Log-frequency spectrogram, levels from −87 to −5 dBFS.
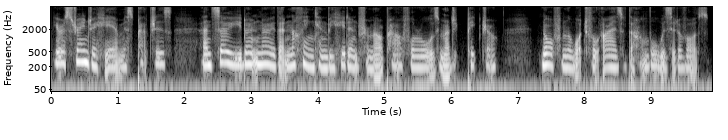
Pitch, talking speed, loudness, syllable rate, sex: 210 Hz, 195 wpm, -19 LUFS, 5.6 syllables/s, female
